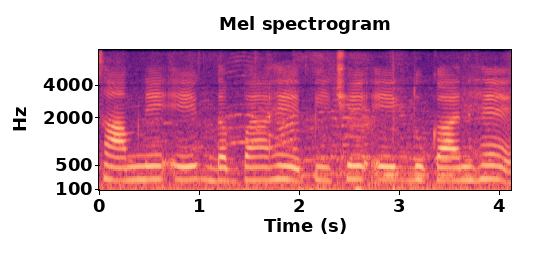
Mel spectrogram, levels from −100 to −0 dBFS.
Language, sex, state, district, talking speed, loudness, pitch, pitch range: Hindi, female, Maharashtra, Mumbai Suburban, 145 wpm, -16 LUFS, 235 Hz, 230-245 Hz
